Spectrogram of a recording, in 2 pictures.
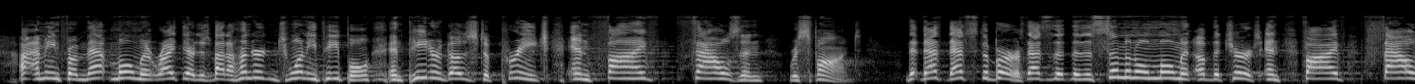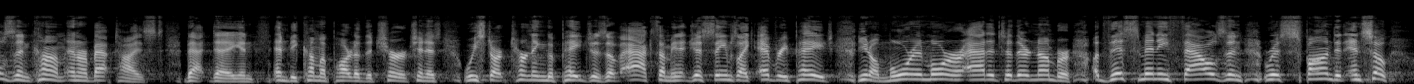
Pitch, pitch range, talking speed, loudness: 230 Hz, 205-265 Hz, 175 wpm, -20 LUFS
